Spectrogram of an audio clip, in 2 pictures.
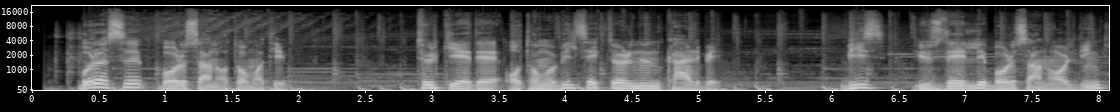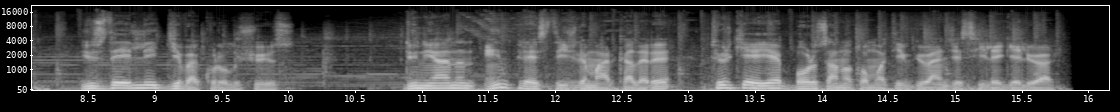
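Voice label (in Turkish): sicak samimi, seslendirme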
